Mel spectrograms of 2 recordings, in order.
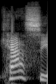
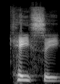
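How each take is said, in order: First: The first vowel is a short 'a' sound. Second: The first vowel is a long 'ay' sound. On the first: The speaker calls it right. "I think it's Cassie" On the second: The speaker calls it wrong. "I'm sorry if I've been pronouncing it wrong"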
